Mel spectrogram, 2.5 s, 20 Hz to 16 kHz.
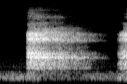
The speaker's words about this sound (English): And so basic thing, like taking 3 deep belly breaths.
